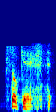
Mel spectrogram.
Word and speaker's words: Soke: So, Jeff Hall, or actually it should be, how do you pronounce that? Soke, Jeff Hall? Soke.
